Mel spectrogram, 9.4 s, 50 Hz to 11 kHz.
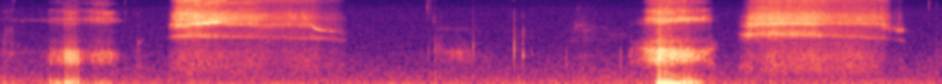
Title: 24 months fake snoring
